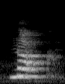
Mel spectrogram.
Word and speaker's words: knock: नॉक मतलब दरवाजे को खटखटाना, नॉक नॉक कोई आया, तो KNOCK नॉक मतलब खटखटाना। के साथ एन आया मतलब एन का फिर सिर्फ साउंड होगा, के साइलेंट हो जाएगा, तो नॉक मतलब खटखटाना।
